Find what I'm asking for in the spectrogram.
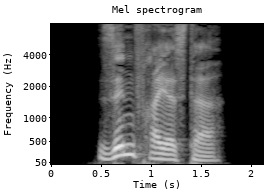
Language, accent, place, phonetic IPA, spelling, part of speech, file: German, Germany, Berlin, [ˈzɪnˌfʁaɪ̯stɐ], sinnfreister, adjective, De-sinnfreister.ogg
- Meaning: inflection of sinnfrei: 1. strong/mixed nominative masculine singular superlative degree 2. strong genitive/dative feminine singular superlative degree 3. strong genitive plural superlative degree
